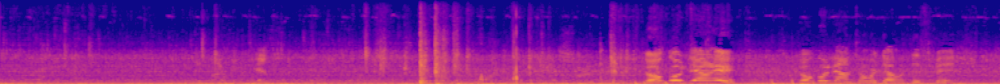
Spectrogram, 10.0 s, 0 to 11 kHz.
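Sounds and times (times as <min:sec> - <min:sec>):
boat engine idling: 0:00.0 - 0:10.0.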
